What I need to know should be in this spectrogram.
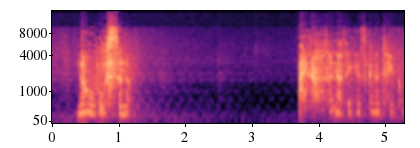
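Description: A young woman speaks quietly and tensely, close by.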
